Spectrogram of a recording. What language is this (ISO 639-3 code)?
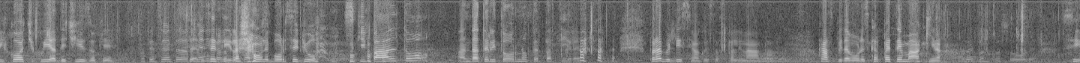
ita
